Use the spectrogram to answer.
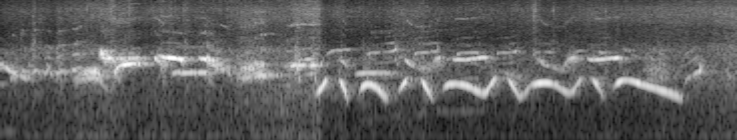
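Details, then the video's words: White-winged, white-tailed Chinese hwamei in a cage sings from the top perch, bright high whistles giving way to a looping chain of wavering, undulating whistled phrases that fall away at the end. "Cánh trắng đuôi trắng ôm cóng - Hót cao cầu l Hoạt Họa Mi"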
